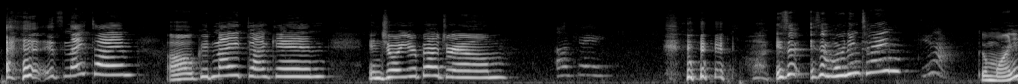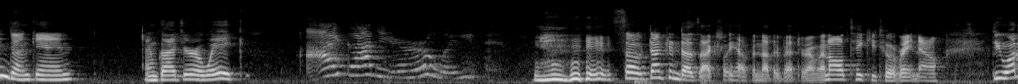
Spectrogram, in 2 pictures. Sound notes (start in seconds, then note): 6.7 laughs; 15.6 laughs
